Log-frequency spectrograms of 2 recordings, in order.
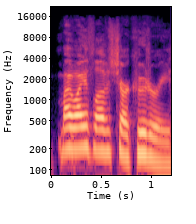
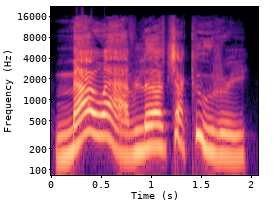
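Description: First: It is spoken in the speaker's ordinary accent. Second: It is spoken in an exaggerated comic foreign accent.

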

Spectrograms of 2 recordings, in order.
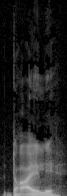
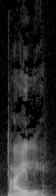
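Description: First: It is said with Norwegian pronunciation. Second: It is said with Danish pronunciation. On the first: "In Norwegian, it would be Thaili" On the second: "my word is Thaili"

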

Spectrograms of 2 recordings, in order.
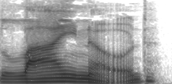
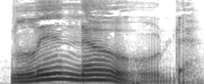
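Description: First: The first syllable sounds like 'lie'. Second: The first syllable sounds like 'lin'. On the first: The speaker calls it wrong. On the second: The speaker calls it right.

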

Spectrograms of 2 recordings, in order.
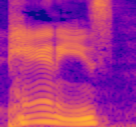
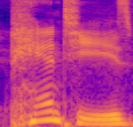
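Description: First: The T sound in the middle is dropped. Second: The T sound in the middle is pronounced. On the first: The speaker sounds like a strange little kid. "without the T sound, because then you just sound like a weirdo little kid" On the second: The speaker sounds overly fussy. "because then you sound like a overly like fussy"

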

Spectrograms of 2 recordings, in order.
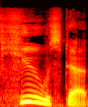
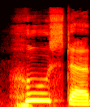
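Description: First: The first syllable sounds like 'hue'. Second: The first syllable sounds like 'who'. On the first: "instead of Husted" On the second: "you're saying who-stead"

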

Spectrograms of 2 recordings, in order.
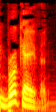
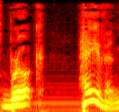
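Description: First: The H at the start of haven is dropped. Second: The H at the start of haven is pronounced. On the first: "But I've heard people say Brookhaven" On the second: "I say the H in Brookhaven because there is an H"

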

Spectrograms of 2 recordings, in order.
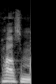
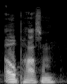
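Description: First: The word begins directly with a p sound. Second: The word begins with a vowel before the p. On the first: The speaker calls it wrong. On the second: The speaker calls it right.

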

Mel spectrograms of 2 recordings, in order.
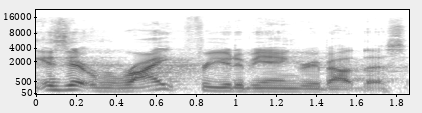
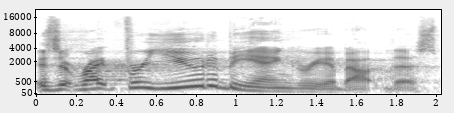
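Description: First: The stress is on the word right. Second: The stress is on the word you.

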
